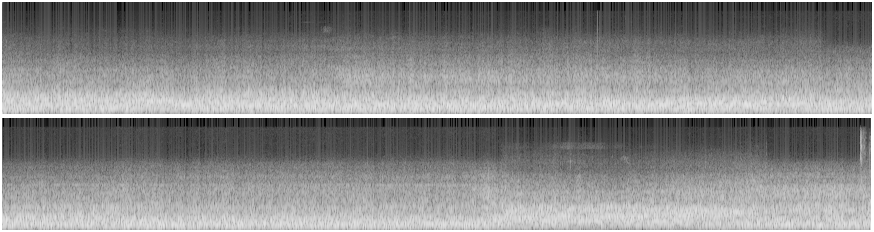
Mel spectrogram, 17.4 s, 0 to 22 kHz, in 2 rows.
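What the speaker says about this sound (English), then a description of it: "There we go, the lovely A220 there of Qantas Link." A Qantas Link Airbus A220 airliner roars steadily and loudly at the airport throughout, a broad continuous engine rumble with no break.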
